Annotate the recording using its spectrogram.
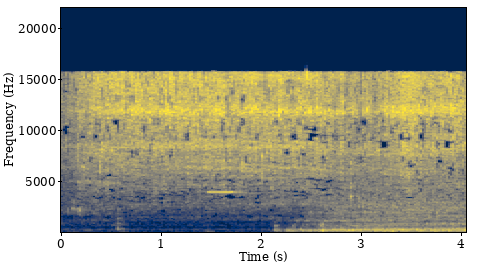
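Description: Water poured from a saucepan into a steel kadai of frying potato-paneer masala, a steady splashing rush. It grows louder and fuller about halfway through as the water pools in the pan.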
